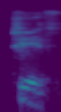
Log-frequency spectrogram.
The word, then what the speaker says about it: teeth: La doble E, esa que ven ahí, se pronuncia como una I larga en inglés, que es una vocal que nosotros no tenemos. Tenemos la I común y la alargamos un poquito más y podemos lograr el sonido, ¿sí? Teeth, de ellos. Y la TH del final se pronuncia como una Z suave, como pasó en mouth, teeth, todo eso, ¿sí?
